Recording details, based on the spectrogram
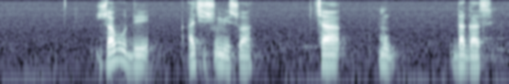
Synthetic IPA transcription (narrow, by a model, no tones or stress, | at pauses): zʷaβud̪i | ɦat͡ʃʰiʃumiswa | t͡ʃʰa | mu | d̪aɡaːsi̥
